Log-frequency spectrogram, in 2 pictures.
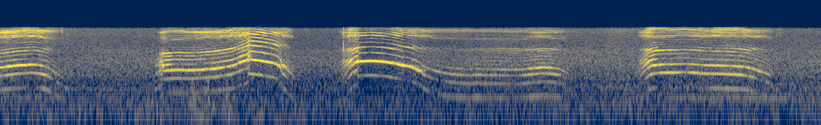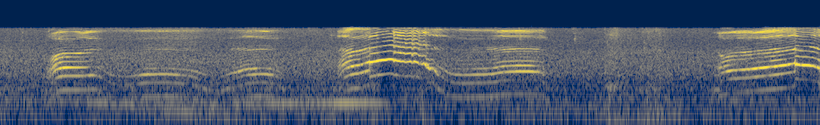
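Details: Orange cat and black cat fighting: long drawn-out yowls rising and falling in pitch, wailing and moaning, repeated every few seconds with low growls between them.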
